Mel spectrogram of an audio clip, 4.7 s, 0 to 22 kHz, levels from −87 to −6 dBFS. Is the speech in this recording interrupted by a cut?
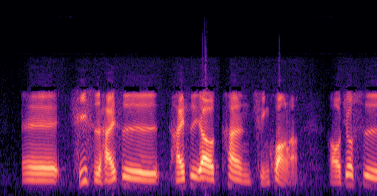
yes; 1 cut; at 2.7 s

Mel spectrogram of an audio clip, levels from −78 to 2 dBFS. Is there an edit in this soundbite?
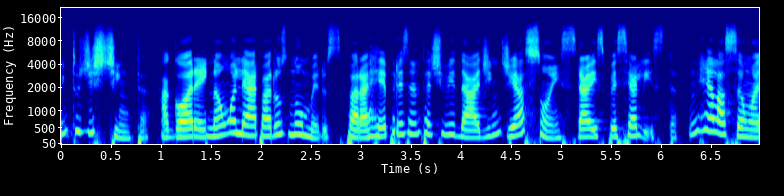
yes; 5 cuts; at 1.4 s, 2.0 s, 2.8 s, 4.4 s, 5.2 s

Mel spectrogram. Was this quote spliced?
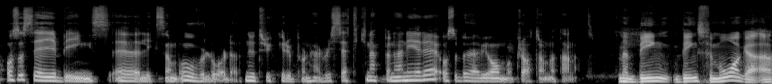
no; 0 cuts

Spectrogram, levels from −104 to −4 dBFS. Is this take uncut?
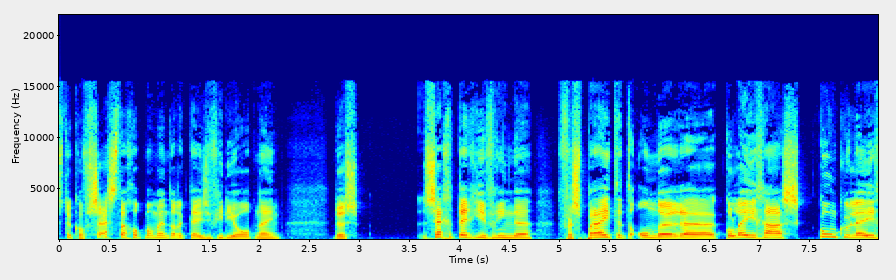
yes; 0 cuts

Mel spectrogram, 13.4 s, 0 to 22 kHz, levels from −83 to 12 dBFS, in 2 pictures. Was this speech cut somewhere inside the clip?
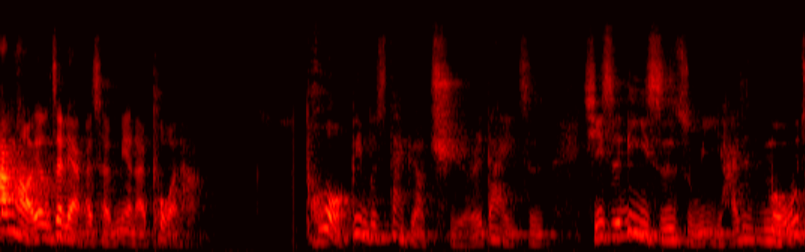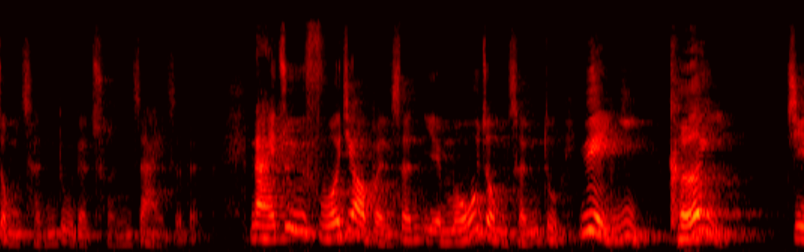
no; 0 cuts

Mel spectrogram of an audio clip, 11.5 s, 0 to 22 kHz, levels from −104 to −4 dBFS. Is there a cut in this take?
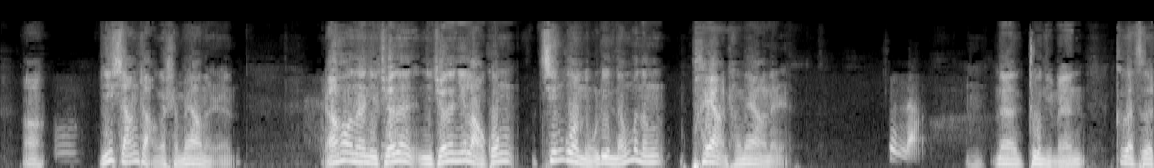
yes; 1 cut; at 9.9 s

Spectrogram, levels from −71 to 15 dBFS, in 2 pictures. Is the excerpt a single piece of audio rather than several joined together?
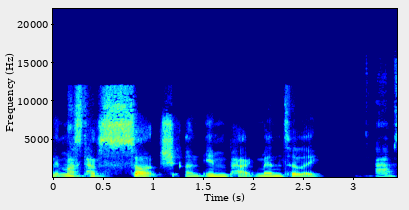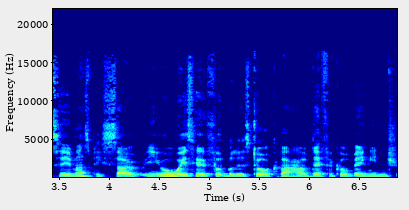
yes; 0 cuts

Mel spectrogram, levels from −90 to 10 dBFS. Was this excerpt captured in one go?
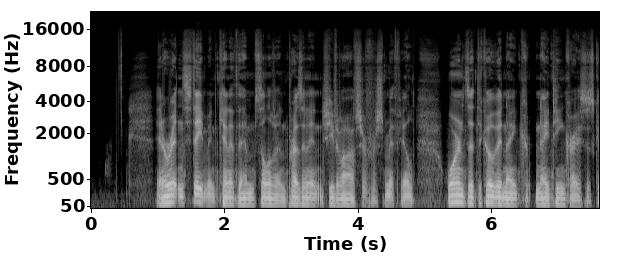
no; 1 cut; at 3.7 s

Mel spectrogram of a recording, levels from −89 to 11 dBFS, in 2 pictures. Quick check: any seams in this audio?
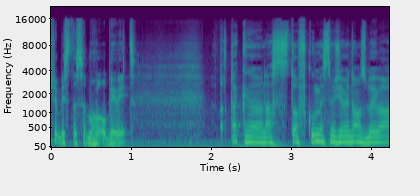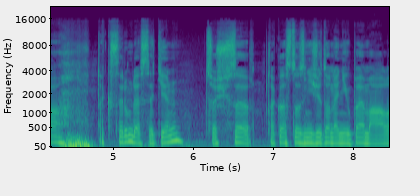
no; 0 cuts

